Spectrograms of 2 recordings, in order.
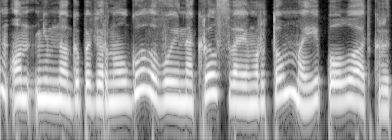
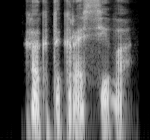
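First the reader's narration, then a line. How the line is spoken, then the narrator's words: Tender whisper. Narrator (Russian): прошептал Тейт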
